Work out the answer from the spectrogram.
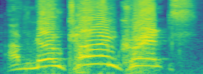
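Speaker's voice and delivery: high, very loud rebuff; furious in-character bellow; angry half-orc shout. Acted. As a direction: roar at an underling who interrupts. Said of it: "he says, uh".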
